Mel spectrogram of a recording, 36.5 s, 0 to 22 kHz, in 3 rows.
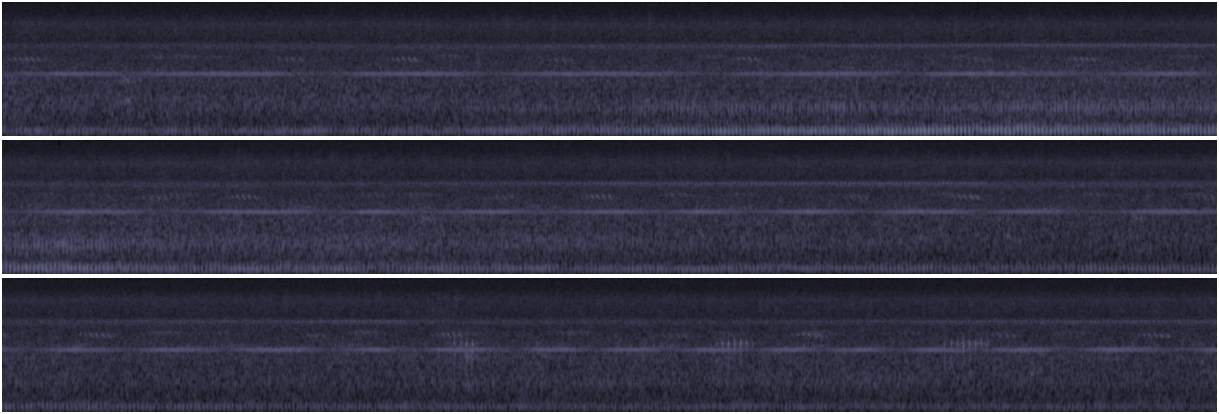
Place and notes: Lane TaoMi, Puli Township - Frogs chirping
Frogs chirping
Zoom H2n MS+XY
Puli Township, 桃米巷52-12號, 26 March 2016, 20:48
